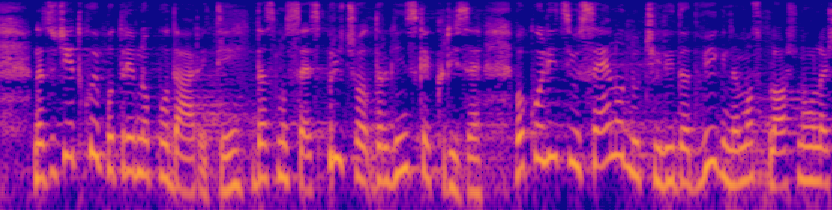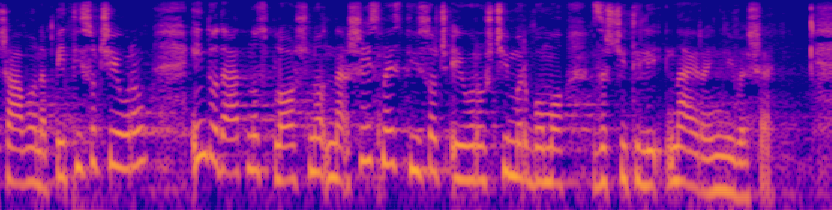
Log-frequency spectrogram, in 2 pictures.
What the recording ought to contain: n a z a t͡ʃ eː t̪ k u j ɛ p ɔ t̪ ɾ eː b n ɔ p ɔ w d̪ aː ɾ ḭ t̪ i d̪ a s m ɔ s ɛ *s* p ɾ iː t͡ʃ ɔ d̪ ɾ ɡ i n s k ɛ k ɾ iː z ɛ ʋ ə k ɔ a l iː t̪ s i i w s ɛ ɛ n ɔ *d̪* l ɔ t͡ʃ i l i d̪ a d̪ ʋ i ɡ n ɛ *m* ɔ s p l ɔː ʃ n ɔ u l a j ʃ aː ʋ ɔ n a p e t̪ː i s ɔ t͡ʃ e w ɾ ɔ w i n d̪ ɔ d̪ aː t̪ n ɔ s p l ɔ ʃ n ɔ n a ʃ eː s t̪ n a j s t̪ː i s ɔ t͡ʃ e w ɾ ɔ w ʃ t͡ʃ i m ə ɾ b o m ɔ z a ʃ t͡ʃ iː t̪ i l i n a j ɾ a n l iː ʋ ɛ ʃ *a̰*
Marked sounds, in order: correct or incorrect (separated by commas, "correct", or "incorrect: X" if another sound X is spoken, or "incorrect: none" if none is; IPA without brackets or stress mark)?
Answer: correct, correct, correct, incorrect: ɛ̰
